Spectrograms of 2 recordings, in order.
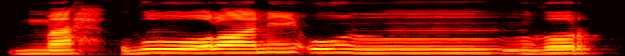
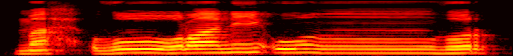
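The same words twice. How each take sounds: The two takes are said the same way.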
